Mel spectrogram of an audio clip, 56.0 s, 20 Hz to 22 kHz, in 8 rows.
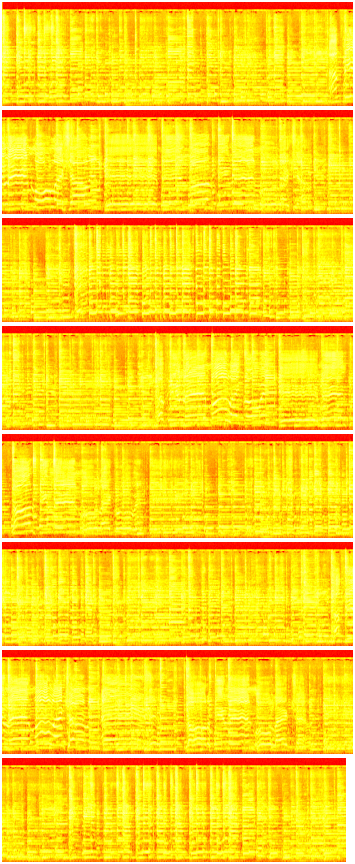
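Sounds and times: banjo: 0:00.0 - 0:56.0
fingerpicked acoustic guitar: 0:00.0 - 0:56.0.

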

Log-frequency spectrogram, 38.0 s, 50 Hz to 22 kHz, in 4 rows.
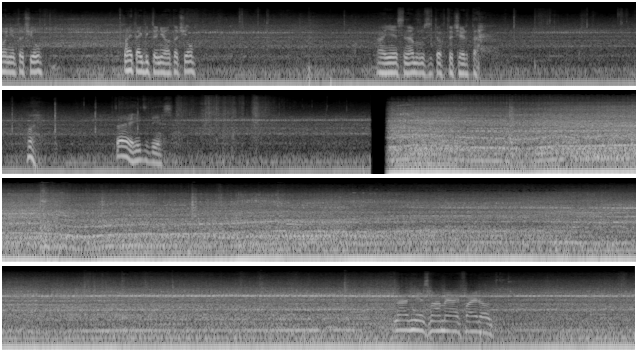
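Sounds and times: diesel engine running: 0:00.0 - 0:38.0.

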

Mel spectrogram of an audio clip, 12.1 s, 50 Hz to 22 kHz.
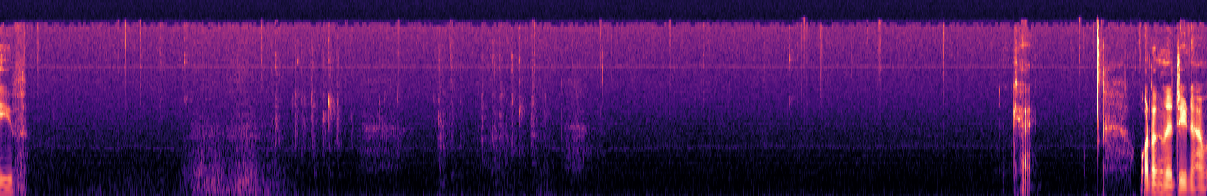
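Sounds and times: soft rustle: 0:01.2 - 0:06.2
keyboard typing: 0:02.6 - 0:05.7.

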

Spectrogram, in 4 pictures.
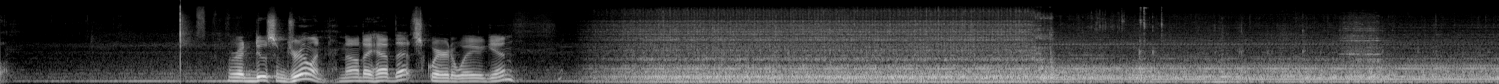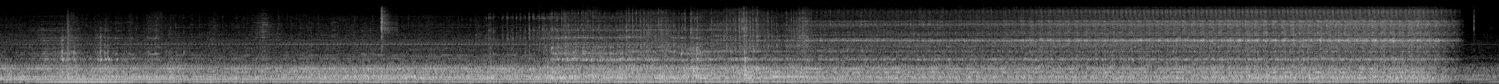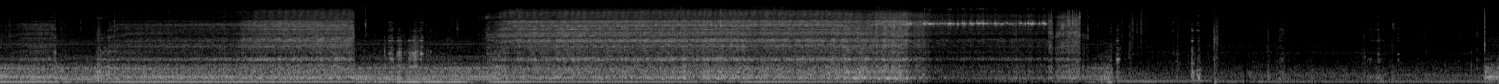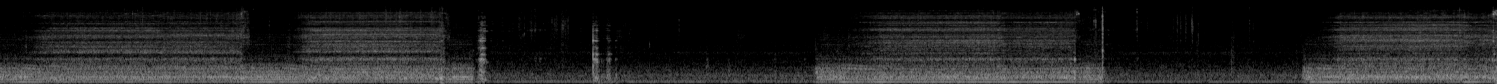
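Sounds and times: drill press motor hum: 0:05.8 - 0:41.2, 0:44.8 - 0:49.8, 0:53.2 - 0:56.0, 0:58.0 - 0:59.9
drill bit scraping through steel: 0:05.9 - 0:10.6, 0:13.3 - 0:14.0, 0:19.7 - 0:40.8, 0:45.3 - 0:49.8, 0:53.5 - 0:55.9, 0:58.1 - 0:59.9.

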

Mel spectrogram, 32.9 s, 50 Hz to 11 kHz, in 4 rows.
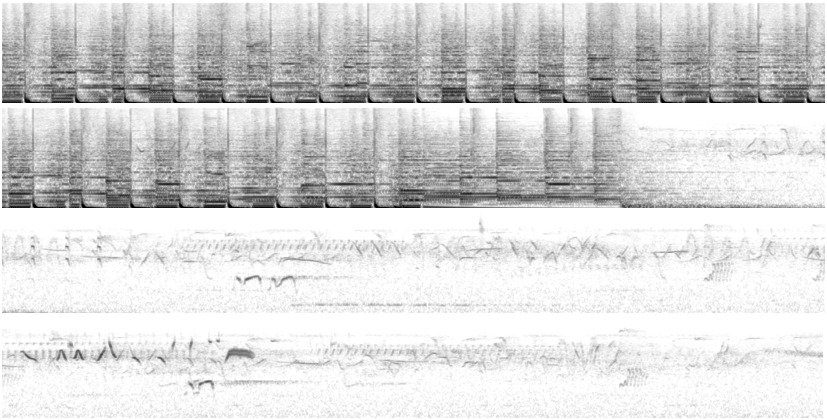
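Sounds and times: birds chirping and trilling: 0:00.0 - 0:13.0, 0:13.6 - 0:32.9.

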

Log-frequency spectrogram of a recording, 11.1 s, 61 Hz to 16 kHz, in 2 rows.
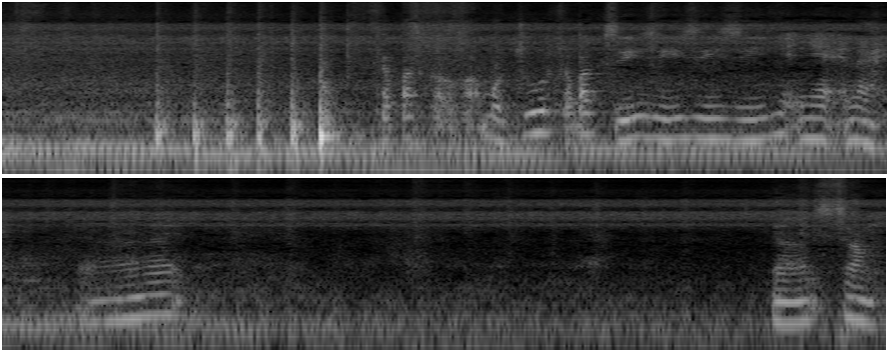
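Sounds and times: crickets chirring: 0:00.0 - 0:11.0
rustling of potting soil: 0:00.0 - 0:11.0.

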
